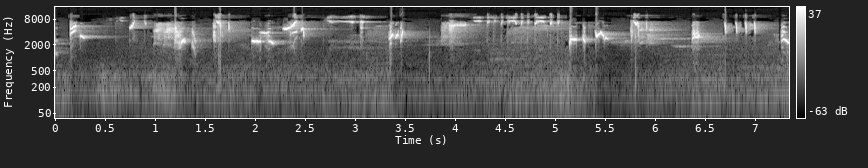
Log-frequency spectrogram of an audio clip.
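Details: Lure song of an orange-headed thrush, meant to get other birds singing: quick bursts of high whistles, chirps and slurred notes, each phrase different, separated by brief pauses in a quiet setting.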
